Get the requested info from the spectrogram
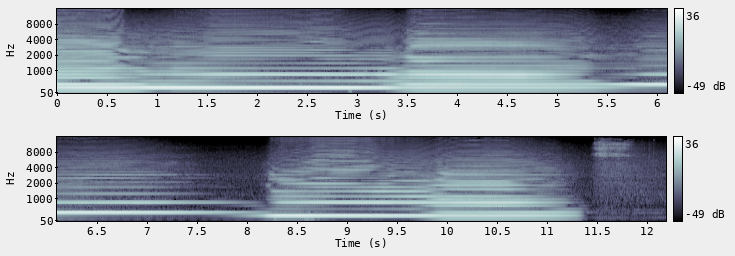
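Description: Alto saxophone playing overtone exercises: long sustained tones on one low note's series, moving between the fundamental and the overtones an octave and a twelfth above it. The playing comes in three long phrases with short dips at about three and eight seconds in, and stops shortly before the end.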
